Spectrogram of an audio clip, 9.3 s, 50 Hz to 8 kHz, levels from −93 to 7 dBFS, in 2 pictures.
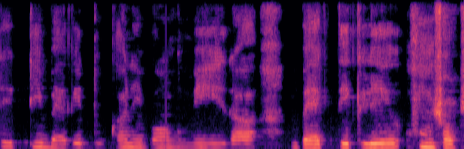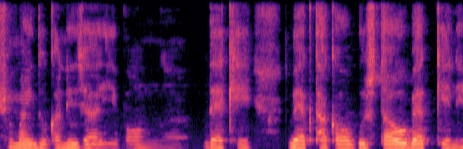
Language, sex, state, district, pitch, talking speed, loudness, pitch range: Bengali, female, West Bengal, North 24 Parganas, 195 Hz, 130 wpm, -21 LUFS, 185-195 Hz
